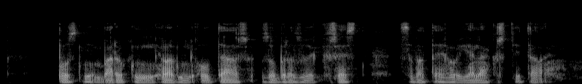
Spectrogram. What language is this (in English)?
Czech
